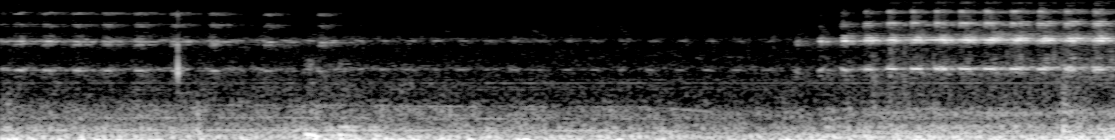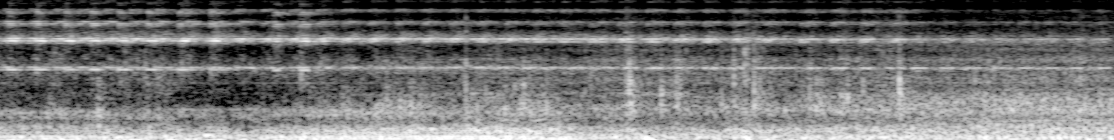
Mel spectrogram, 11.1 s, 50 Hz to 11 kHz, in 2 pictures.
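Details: Evening cicadas (higurashi), recorded in 2023, give a steady, ringing high-pitched call that swells louder partway through, over a low rumble.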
